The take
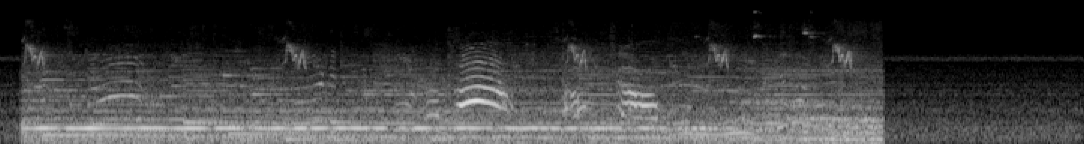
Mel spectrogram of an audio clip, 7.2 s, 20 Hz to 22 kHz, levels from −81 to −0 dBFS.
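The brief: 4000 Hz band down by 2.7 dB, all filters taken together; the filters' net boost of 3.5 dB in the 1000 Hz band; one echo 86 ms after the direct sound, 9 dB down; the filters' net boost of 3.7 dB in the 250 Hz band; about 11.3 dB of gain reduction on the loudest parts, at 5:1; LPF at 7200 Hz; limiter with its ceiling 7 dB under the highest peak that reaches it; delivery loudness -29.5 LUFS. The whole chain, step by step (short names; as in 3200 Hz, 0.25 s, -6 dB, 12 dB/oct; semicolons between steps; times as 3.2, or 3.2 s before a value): LPF 7200 Hz; bell 250 Hz +4.5 dB; bell 1000 Hz +4.5 dB; bell 4000 Hz -3 dB; compressor 5:1, threshold -22 dBFS; limiter -20 dBFS; echo 86 ms -9 dB; gain -1.5 dB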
